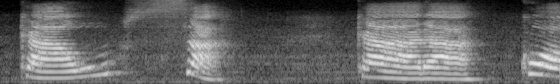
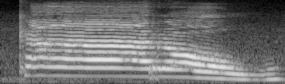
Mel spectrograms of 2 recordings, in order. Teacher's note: quando o L está no final de uma sílaba, ele possui som de U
